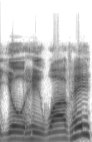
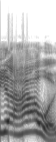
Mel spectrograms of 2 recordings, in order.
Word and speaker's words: Yahweh: Why you ain't cut this nigga off and said, no, it's not Yohei Wavhe, it's actually Yahweh, you stupid fucking country niggas.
